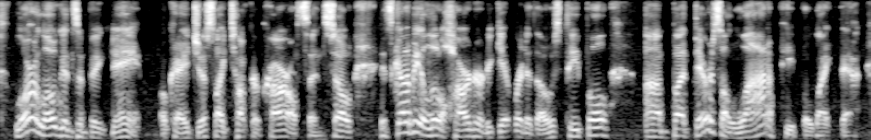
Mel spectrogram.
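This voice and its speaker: Over noticeable background noise, a man of medium pitch talks at a fairly quick pace with very wide pitch swings and very even loudness, in a dry, close sound with no echo. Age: 60s. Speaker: news platform founder. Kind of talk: interview. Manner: animated.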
